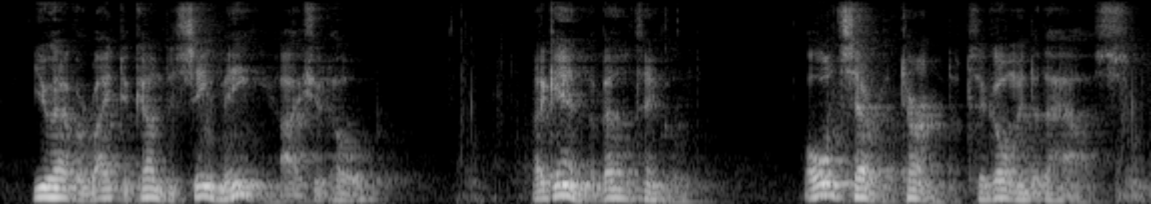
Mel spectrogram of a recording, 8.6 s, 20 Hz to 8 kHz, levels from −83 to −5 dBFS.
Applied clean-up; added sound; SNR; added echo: neural separator model SepFormer DNS4.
